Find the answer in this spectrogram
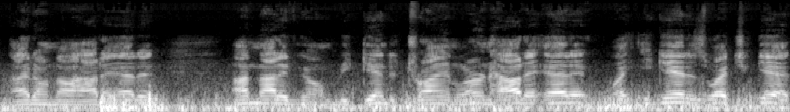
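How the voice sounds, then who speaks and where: Noticeable background noise and audible room echo surround the speaker. He is a man with a fairly low pitch and ordinary pitch variation. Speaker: bigfoot researcher vlogger. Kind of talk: casual vlog monologue. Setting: outdoors at a campsite. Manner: loud; halting, many fillers.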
